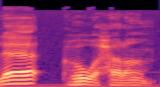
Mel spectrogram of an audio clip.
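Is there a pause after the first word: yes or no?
yes. There is a pause after the first word. The thing is forbidden. The speaker calls it right.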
